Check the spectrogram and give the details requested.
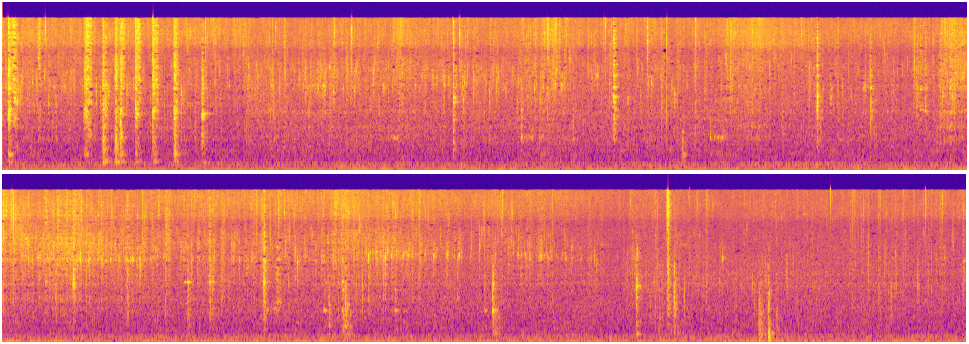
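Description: Sliced onions sizzling in oil in a stainless steel wok, stirred with a metal spatula that scrapes and clinks against the wok: a quick run of clinks in the first few seconds, then scattered ones, the sharpest near the end. A steady low hum runs underneath.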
